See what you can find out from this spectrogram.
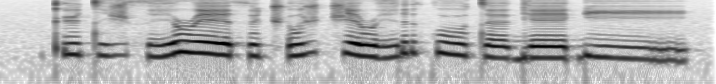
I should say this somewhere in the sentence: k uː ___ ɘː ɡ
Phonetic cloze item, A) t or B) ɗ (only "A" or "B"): A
